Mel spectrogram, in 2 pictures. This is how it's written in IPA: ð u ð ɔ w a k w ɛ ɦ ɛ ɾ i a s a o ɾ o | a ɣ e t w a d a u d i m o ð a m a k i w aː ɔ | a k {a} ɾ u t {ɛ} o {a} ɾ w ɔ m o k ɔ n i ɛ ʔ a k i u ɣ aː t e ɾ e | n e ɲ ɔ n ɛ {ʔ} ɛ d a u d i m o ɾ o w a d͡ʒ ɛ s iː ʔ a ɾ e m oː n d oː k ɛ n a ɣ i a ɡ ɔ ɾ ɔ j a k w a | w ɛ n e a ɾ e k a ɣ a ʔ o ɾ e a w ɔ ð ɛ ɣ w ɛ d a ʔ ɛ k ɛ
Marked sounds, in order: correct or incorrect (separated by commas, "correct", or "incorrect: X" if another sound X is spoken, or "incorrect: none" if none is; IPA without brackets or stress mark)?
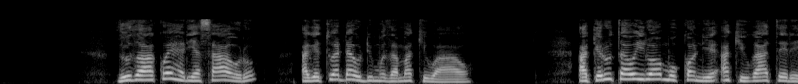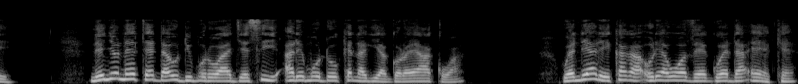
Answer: incorrect: e, incorrect: a, incorrect: i, incorrect: t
